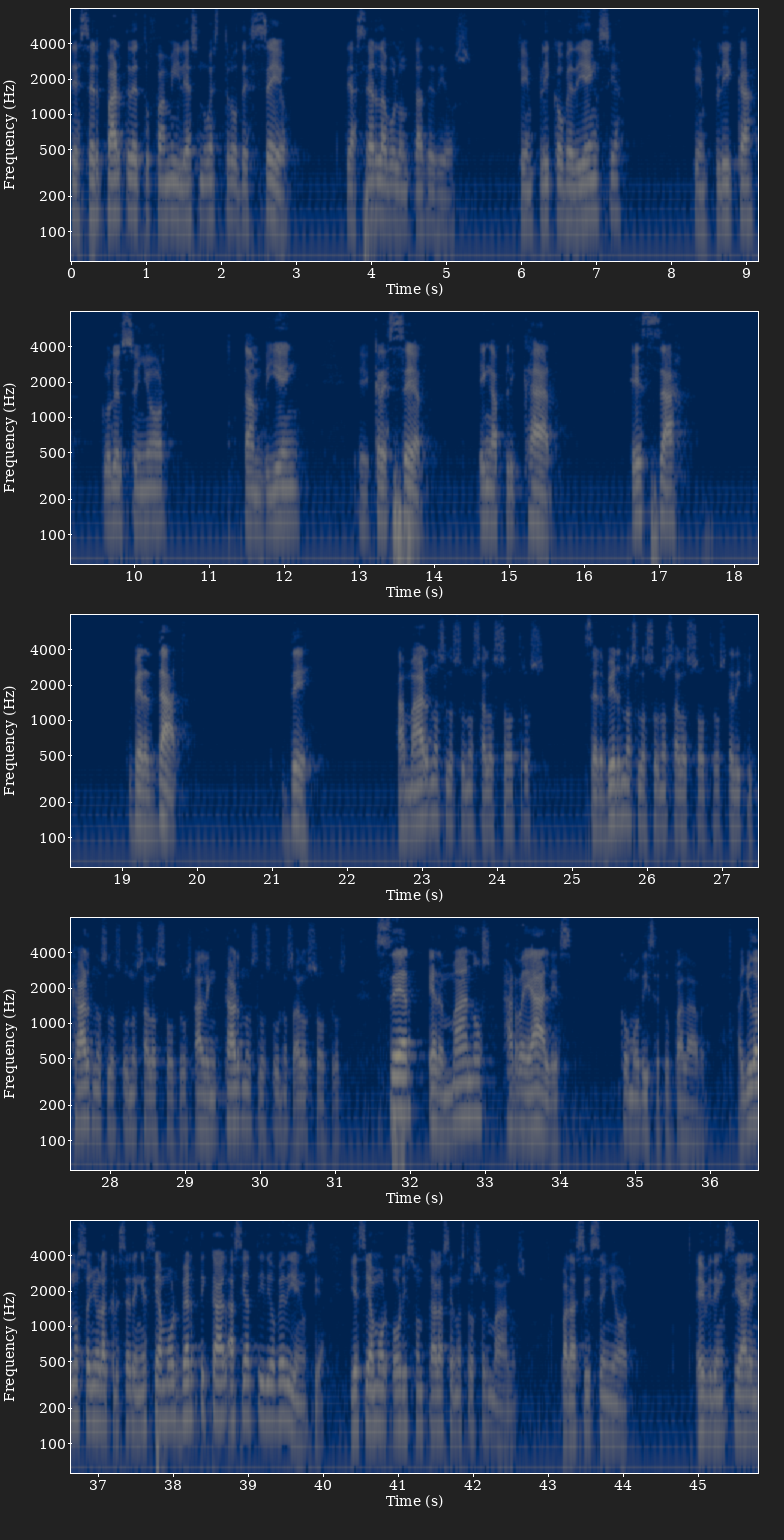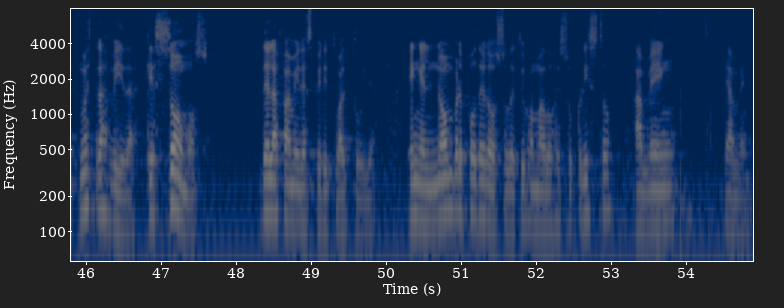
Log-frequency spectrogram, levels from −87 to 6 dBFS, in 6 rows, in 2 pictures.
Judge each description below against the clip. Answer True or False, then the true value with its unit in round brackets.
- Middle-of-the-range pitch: False (120 Hz)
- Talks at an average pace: False (115 wpm)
